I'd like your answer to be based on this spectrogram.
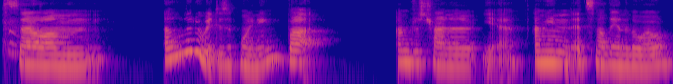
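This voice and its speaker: A woman speaks with an Australian accent. Her pace is moderate and her pitch varies in an ordinary way. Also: fairly high pitch for a woman. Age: 20s. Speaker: honours graduate researcher. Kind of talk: casual chat. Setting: video call.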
